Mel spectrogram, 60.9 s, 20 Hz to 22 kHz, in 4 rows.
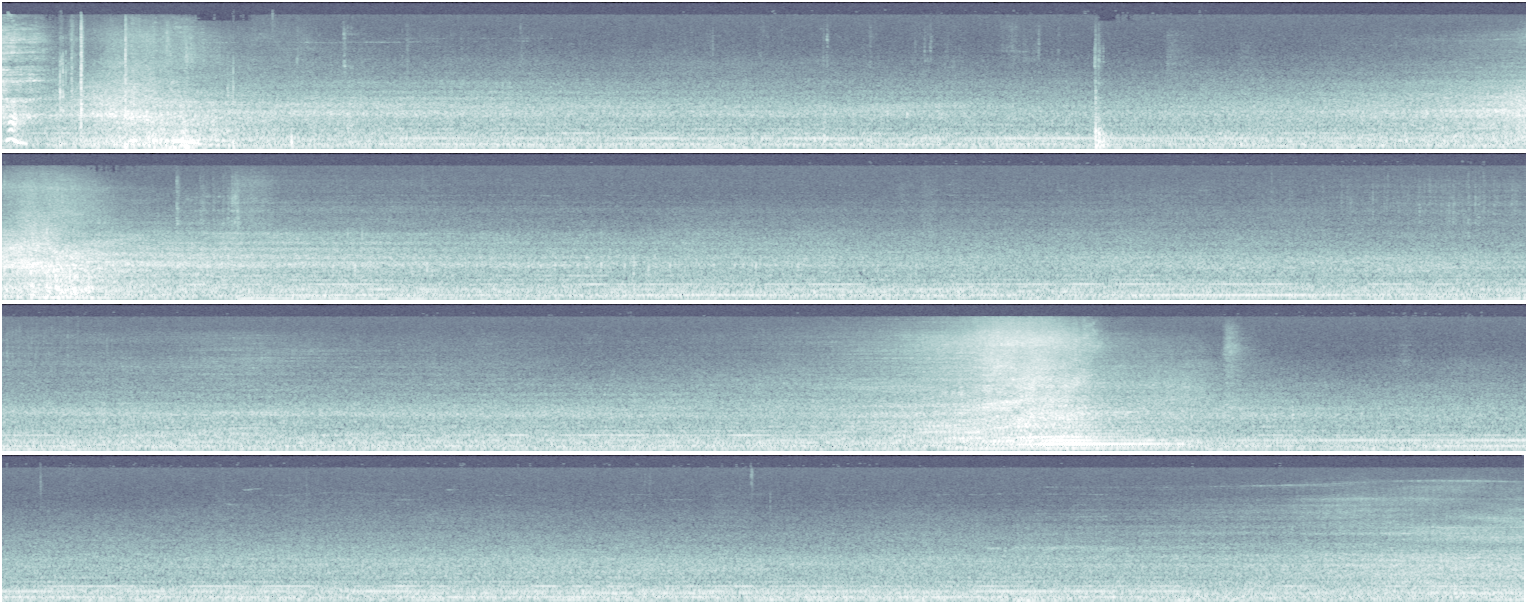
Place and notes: University, Windsor, ON, Canada - Under Ambassador Bridge
Transport sounds from underneath Windsor's Ambassador Bridge.
24 October 2015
